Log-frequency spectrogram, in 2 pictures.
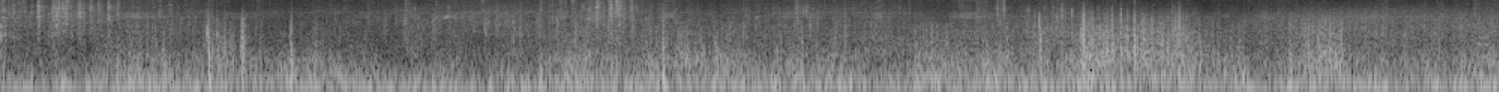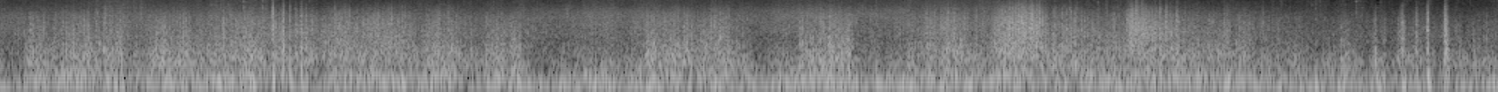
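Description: Wind rushes loudly past the rider's helmet.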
